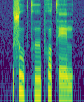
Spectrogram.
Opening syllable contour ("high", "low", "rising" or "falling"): falling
